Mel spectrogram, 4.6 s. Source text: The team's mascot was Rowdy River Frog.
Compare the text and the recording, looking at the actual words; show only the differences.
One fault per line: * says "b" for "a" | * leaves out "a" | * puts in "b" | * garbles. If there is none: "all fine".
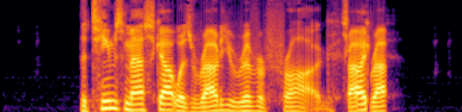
* garbles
